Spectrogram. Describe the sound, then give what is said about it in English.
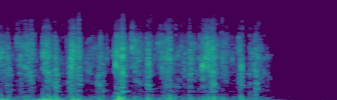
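Water sloshes and splashes around inside a container for about two seconds in irregular, fairly loud surges, then stops abruptly into silence. “And this has a ton of water in it.”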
